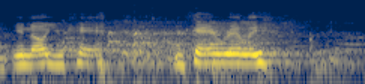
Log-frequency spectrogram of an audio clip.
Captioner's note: audience laughter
